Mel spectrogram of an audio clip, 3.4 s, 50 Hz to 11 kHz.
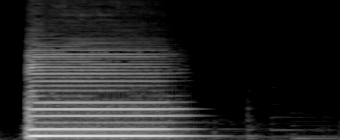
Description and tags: Part of the Good-sounds dataset of monophonic instrumental sounds.
instrument::cello
note::D#
octave::3
midi note::39
good-sounds-id::4586
cello, Dsharp3, good-sounds, multisample, neumann-U87, single-note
